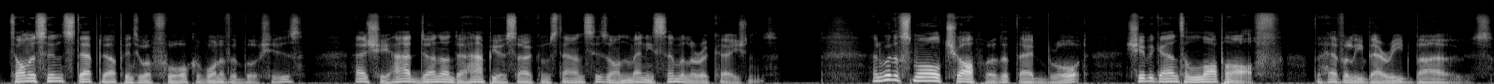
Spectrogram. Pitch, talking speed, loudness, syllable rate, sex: 105 Hz, 160 wpm, -20 LUFS, 4.9 syllables/s, male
